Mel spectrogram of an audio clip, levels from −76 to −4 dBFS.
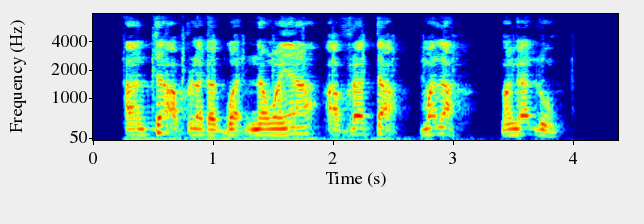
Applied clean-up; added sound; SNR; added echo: neural mask model DeepFilterNet 3.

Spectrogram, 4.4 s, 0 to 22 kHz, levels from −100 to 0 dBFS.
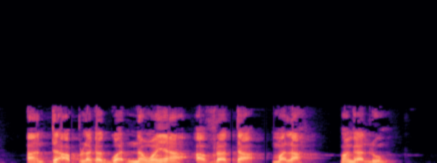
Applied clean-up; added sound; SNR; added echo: none; none; none; none.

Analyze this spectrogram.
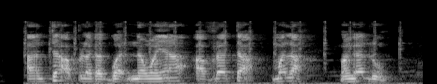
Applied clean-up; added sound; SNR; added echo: none; Tick-tock; 19 dB; reverberation time 0.2 s.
